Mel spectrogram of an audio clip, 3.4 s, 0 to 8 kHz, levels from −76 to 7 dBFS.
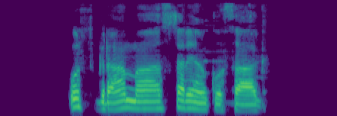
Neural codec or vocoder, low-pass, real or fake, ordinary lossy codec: none; 7.2 kHz; real; MP3, 64 kbps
